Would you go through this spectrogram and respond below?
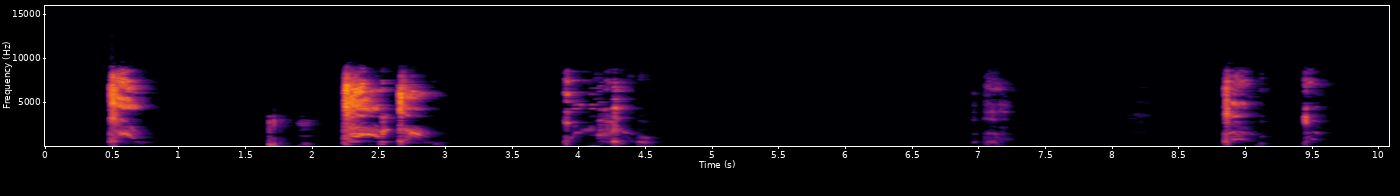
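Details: Vocal coughing tics in Tourette syndrome on a normal day with tics, after holding tics in at work: short, sharp cough and throat-clearing bursts in irregular clusters with quiet gaps.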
